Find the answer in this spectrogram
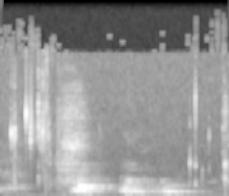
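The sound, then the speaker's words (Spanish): A dog that is shut in and wants to be let out barks in the background, a few short, whiny yelps in quick succession, fairly faint and muffled, with no voices over them. “Y ahora sí, si no se calla es porque quiere que lo saque y pues se va a quedar encerrado más tiempo porque yo no tengo tiempo para estar sacando perros.”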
